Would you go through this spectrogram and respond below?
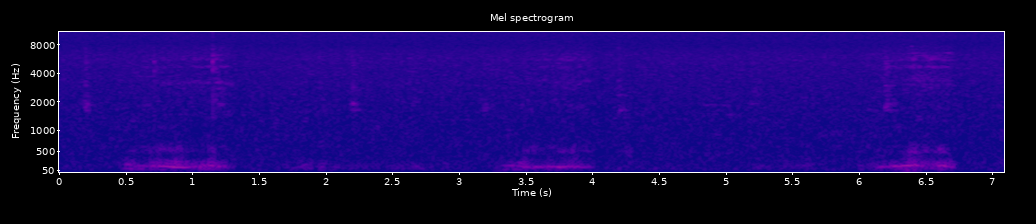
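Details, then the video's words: Sleeping beagle snoring: three deep, rumbling low snores, each lasting under a second and spaced about two and a half seconds apart, with quiet breathing between. "SNORING BEAGLE"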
